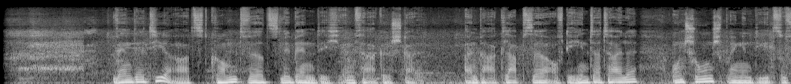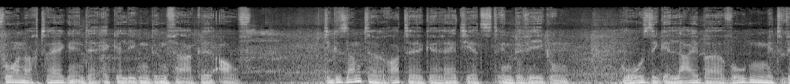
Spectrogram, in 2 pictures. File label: Neutral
